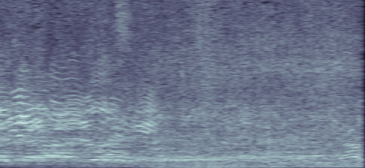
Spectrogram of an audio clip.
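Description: Many voices of a crowd walking in procession, overlapping, over a low steady rumble.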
